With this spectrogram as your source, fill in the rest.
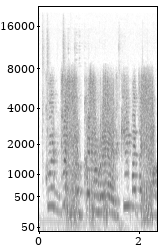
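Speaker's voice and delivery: high shouted cheer, shouting. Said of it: "I shout down the hallway".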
